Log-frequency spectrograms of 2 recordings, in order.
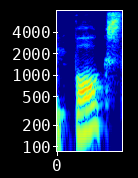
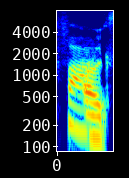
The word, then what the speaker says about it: faux: to look at options it'll be fo leather fox leather it's faux leather it's Fox it's not Fox see that's kind of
